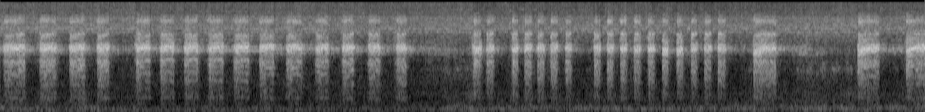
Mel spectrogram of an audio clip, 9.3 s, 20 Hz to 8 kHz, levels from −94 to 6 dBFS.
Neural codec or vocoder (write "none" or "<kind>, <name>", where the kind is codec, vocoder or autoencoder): vocoder, HiFi-GAN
